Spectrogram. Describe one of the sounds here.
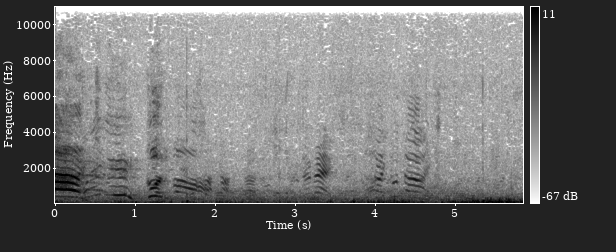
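Footballers shout to each other in the distance on an open pitch.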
